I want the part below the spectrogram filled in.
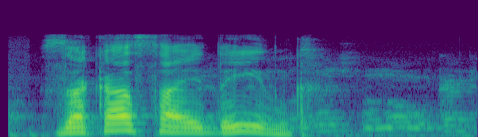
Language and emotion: Russian, positive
